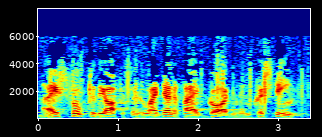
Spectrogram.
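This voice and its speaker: Actor as an earnest radio-drama doctor, long reverb. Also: male voice, fairly low pitch, animated, a little fast, lightly acted. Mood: grave, persuasive. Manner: solicitous, probing, emphatic. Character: earnest, insistent middle-aged male doctor, a concerned old friend. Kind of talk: old-time radio drama acting. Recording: dull reverberant vintage radio recording, faint noise.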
